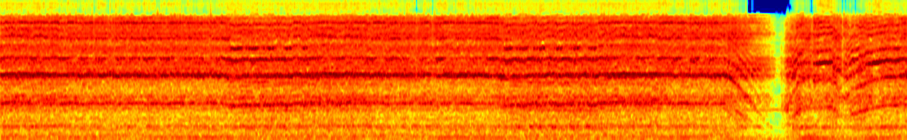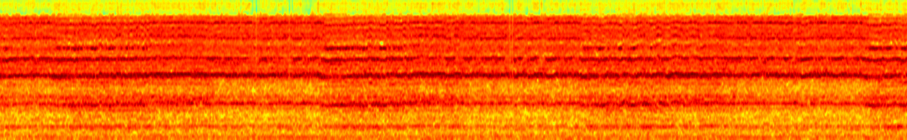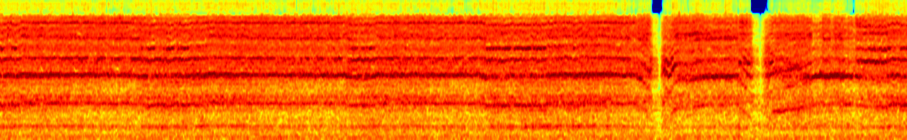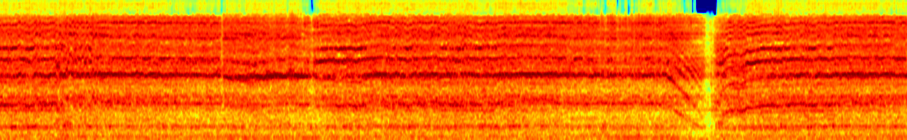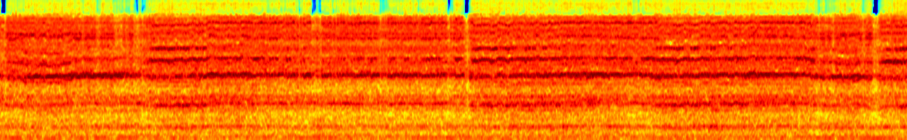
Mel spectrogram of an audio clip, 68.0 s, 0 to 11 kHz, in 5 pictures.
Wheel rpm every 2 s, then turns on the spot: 230, 230, 220, 230, 220, 170, 170, 220, 230, 220, 230, 220, 230, 220, 230, 230, 230, 220, 190, 180, 210, 230, 220, 220, 230, 150, 200, 220, 220, 230, 230, 220, 220, 220.
none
